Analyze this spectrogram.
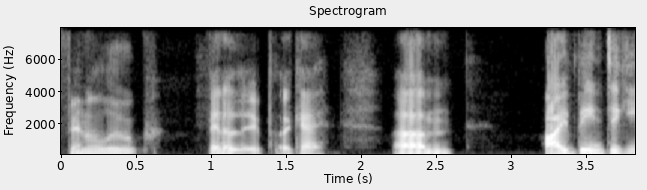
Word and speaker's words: Finaloop: Speaking of finance, is it Final Loop? I don't know if you say pronounce it. I think it's Finaloop.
